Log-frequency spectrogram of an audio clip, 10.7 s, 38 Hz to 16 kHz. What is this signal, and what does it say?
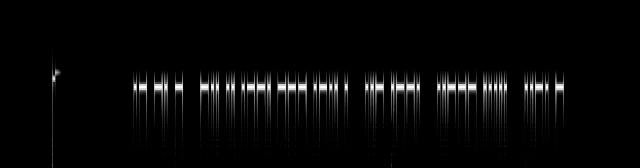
Morse code, heard as a keyed tone, about 28 wpm, 700 Hz. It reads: ANT DIPOLE UP 25 FT
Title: Practice QSO - Exchange 2 - Info - 28wpm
